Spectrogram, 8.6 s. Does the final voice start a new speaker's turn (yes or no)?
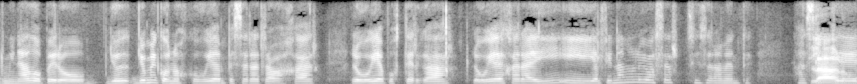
no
